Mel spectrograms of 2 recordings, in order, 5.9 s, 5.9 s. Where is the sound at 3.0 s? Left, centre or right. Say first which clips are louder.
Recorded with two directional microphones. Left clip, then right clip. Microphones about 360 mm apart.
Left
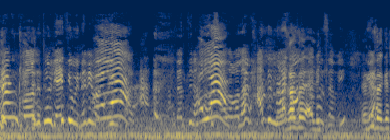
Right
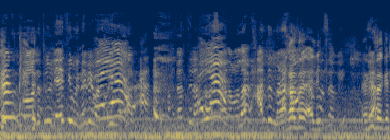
Left 4 dB; left.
